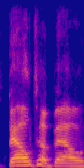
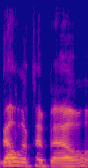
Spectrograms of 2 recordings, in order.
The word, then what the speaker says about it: Bell to Bell: She was like, "Bella, Joe, it's Bell to Bell, not Bella to Bell." I was like, "Oh, it sounds the way it's spelled. It looks like Bella to Bells."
